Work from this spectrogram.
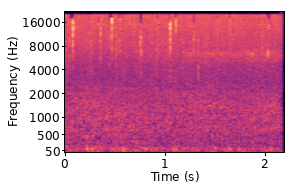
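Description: Steady rain falls outside, a continuous soft broadband hiss of drops with no talk over it.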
